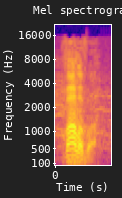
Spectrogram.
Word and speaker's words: Valiva: I verified it outside what did I say it was like Val it's valiva yep valiva we apologize to the valiva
